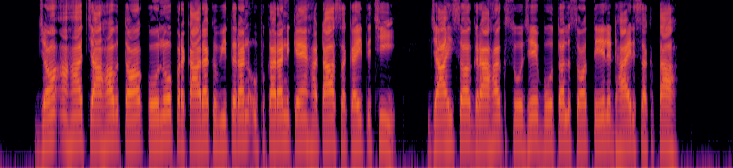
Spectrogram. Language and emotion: Maithili, neutral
